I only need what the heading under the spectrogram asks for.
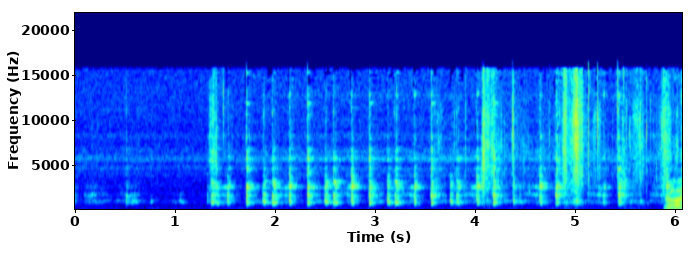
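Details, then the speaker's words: German mantle clock movement during a service, out of its case, pendulum on, going train wound, pallets oiled, beat amplifier attached: crisp amplified ticks about four a second, tick and tock unevenly spaced; out of beat, needs adjusting. "that needs to be adjusted"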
